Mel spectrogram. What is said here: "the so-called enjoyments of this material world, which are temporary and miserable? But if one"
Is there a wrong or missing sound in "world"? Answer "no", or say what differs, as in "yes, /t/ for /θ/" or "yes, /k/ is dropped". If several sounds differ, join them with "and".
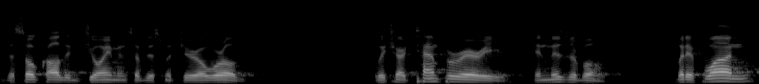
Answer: no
